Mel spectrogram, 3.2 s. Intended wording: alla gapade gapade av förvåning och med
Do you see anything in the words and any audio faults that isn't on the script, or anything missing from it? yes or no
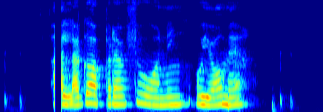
yes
